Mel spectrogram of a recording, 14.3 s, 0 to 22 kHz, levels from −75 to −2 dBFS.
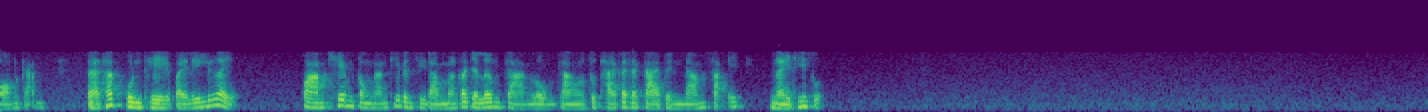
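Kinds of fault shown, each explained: No fault is present in this speech: the band stops at 4 kHz, as expected for narrowband call audio such as a G.711 mu-law link, and the call microphone's high-pass filter trims only the lowest bass.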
